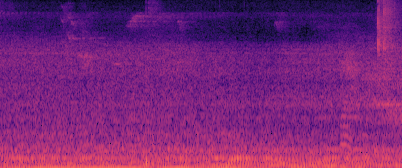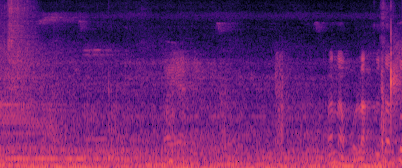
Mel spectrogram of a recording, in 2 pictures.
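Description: Low steady rumble, like an engine running nearby, under faint voices; it weakens after about three seconds. A couple of sharp clicks come around four seconds in, and short crunching clicks of footsteps on gravel near the end.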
